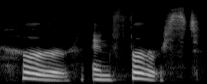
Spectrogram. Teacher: But what happens in words like her and first? Yeah, it's actually a vowel, and it's an R-controlled vowel.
